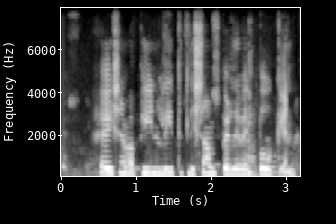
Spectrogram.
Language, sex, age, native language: Icelandic, female, 13, Icelandic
